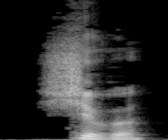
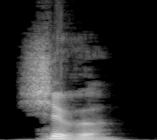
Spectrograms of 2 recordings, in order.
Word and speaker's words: Shiva: Next row, Hindi-Sanskrit word, Shiva, a deity. Usual transliteration, S-H-I-V-A. Sanskrit pronunciation, Shiva. Hindi pronunciation, Shiv. Foreigner's pronunciation, Shiva. Next row, Hindi-Sanskrit word, Varun, a deity. Usual transliteration, V-A-R-U-N-A.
